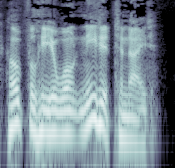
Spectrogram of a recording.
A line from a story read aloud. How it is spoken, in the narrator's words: I chuckled dryly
